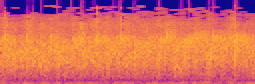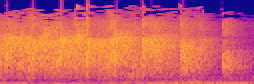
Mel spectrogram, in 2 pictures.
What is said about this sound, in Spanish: Dale un aplauso al Señor si querés. Aleluya.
